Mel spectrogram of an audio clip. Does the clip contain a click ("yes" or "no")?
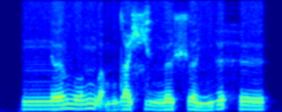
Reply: no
